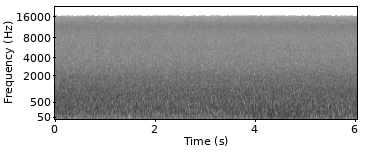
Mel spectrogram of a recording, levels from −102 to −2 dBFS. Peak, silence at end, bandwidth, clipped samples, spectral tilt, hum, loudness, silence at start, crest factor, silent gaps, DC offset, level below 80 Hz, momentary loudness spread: -16 dBFS; 0 s; 16.5 kHz; under 0.1%; -3.5 dB/octave; none; -28 LUFS; 0 s; 14 dB; none; under 0.1%; -46 dBFS; 1 LU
